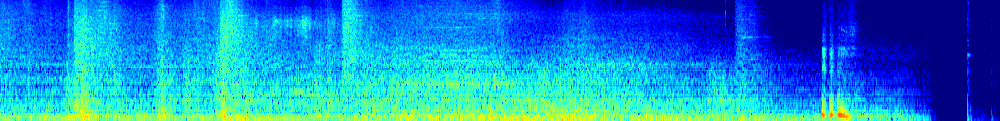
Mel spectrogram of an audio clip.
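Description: Game combat sounds clash and boom with deep rumbling music.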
